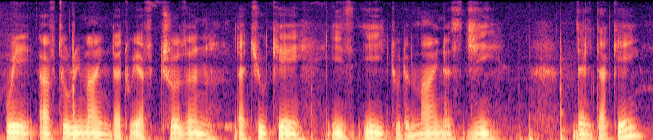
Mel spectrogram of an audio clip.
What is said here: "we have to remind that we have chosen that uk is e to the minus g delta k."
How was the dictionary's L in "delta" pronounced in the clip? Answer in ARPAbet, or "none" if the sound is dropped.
L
